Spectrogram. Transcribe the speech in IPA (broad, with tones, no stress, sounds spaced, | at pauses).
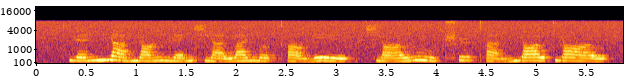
t̪ʰ ɥ ɛ˨˦ n m j ä˥˨ m j ɑ˨˦ ŋ l ɥ ɛ˨˦ n ɕ j ä̰˨˩ l w a˦ ɪ̯ m ɤ˨˦ kʰ ɑ̰˨˩ ŋ e˥˨ ɪ̯ | t͡ɕ j ɑ˨˦ ʊ̯ l u˥˨ ʈ͡ʂʰ ɻ̩˦ t̪ʰ a̰˨˩ n m j ɑ˦ ʊ̯ t̪ j ɑ˥˨ ʊ̯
